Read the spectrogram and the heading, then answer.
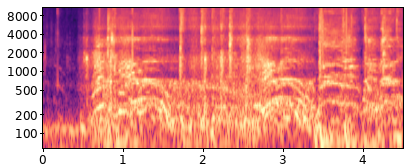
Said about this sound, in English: Some teachers and members of the National Council of the Ghana National Association of Teachers booing the Deputy Minister for Education, Professor Kingsley Nyako, at their annual National Council meeting in Kumasi.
